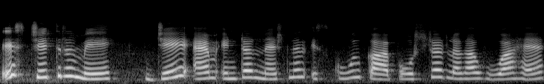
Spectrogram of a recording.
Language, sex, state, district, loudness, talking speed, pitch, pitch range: Hindi, female, Delhi, New Delhi, -16 LUFS, 120 wpm, 265 Hz, 250-325 Hz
